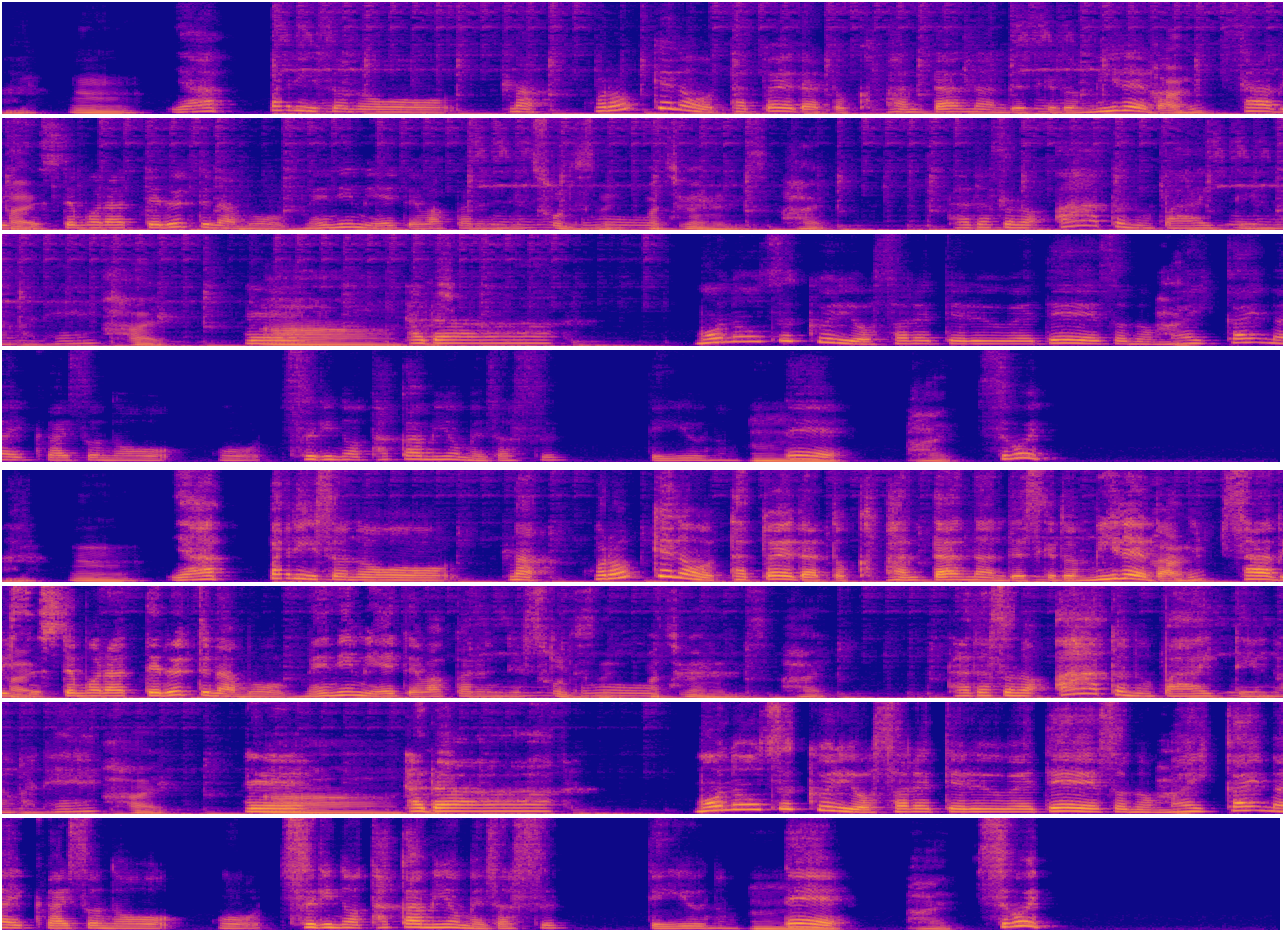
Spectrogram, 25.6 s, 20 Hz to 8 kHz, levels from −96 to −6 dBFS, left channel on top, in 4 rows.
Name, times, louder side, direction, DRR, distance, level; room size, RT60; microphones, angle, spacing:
voice 1, 0.0-0.7 5.8-6.0 6.4-6.6 9.1-10.5 13.3-13.6 14.1-14.8 18.6-18.7 23.0-23.4 23.7-24.0, equal, 5° left, 0.6 m, -39 dB
voice 2, 0.9-2.3 2.5-9.7 11.1-13.3 14.0-14.4 14.8-15.7 16.3-22.0 22.5-23.4 24.1-24.4, right 6 dB, 70° right, 0.4 m, -33 dB
sound 1, 1.4-16.1, left 1 dB, 60° left, 1.3 m, -50 dB
8.8 x 6.5 x 2.4 m
head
